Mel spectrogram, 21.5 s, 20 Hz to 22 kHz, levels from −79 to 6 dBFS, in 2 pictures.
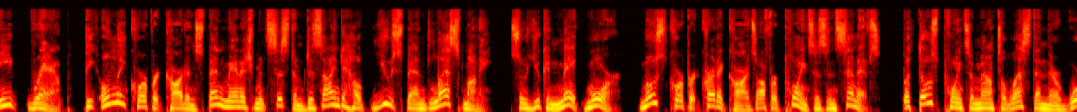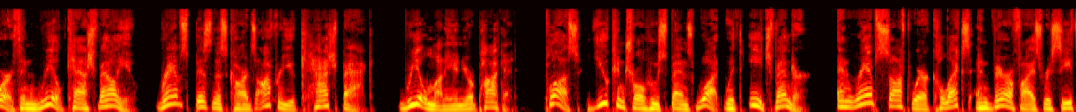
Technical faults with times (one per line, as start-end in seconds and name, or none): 3.36-7.81 call bitrate drop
